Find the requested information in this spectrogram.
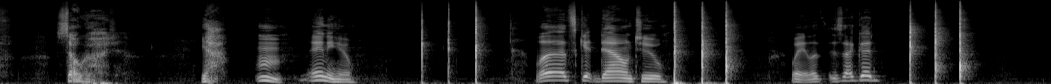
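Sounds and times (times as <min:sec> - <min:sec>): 
speech: 0:00.6 - 0:01.2, 0:02.0 - 0:03.6, 0:05.4 - 0:06.8, 0:07.9 - 0:08.9
hand claps: 0:04.2 - 0:05.0, 0:06.8 - 0:07.5, 0:09.1 - 0:09.8.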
